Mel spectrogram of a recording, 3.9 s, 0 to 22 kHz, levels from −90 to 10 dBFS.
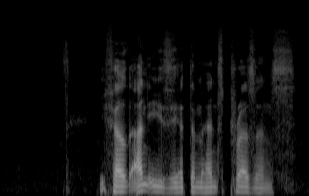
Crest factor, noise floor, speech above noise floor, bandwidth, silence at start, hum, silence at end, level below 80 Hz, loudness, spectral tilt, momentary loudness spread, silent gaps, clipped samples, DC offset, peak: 24 dB; -82 dBFS; 43 dB; 13 kHz; 1.25 s; none; 0.2 s; -74 dBFS; -39 LUFS; -6 dB/octave; 17 LU; none; under 0.1%; under 0.1%; -18 dBFS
